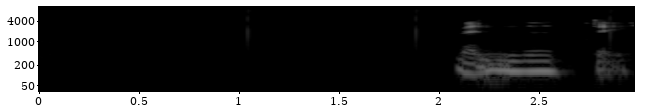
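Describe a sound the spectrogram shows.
Short soft clicks sound as a game menu changes selection.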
